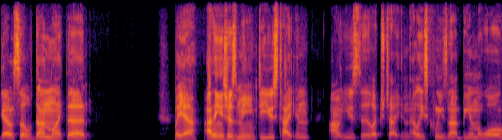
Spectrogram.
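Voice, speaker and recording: A quiet man's voice at medium pitch, fairly quick pace and ordinary pitch variation, on a very clean recording with a silent background. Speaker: gaming streamer. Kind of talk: live gameplay stream chat.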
